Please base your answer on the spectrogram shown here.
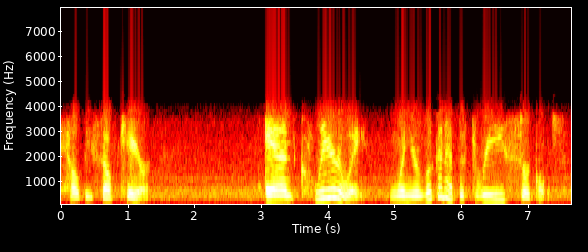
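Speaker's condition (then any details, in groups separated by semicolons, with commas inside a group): No condition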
